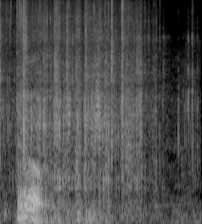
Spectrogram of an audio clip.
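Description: Plastic bubble mailer and a small plastic bag of transistors crinkling as a hand pulls the bag out of the mailer, the rustle dying down near the end.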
